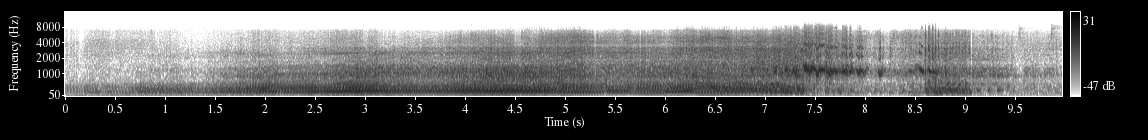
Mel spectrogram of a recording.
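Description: Cartoon sound effect of car engines running, growing louder over the first few seconds and wavering in pitch, with tyres squealing near the end.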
